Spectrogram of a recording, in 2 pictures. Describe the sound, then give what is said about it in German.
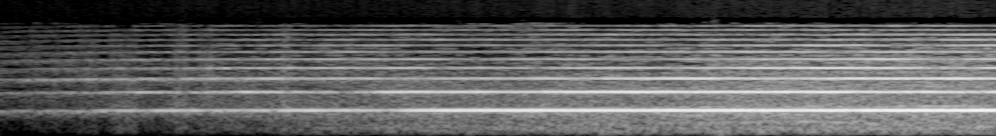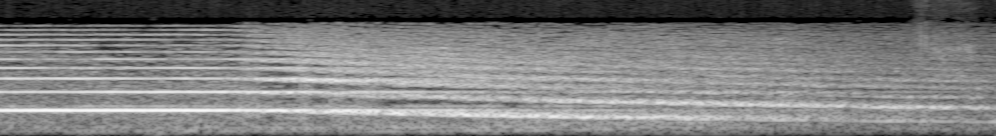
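A loud air raid siren wails on a single sustained pitch, swelling in volume, then begins to wind down, its tone sliding lower toward the end. No voices are heard. “Also das ist ganz klar, das geht einem durch Mark und Bein, das ist eine Sirene, ein Bombenalarm.”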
